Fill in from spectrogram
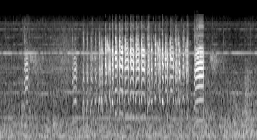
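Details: Zebra finch family with three juvenile young: soft scattered notes, then a fast buzzy chattering song for about two seconds, closing with one loud nasal call.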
